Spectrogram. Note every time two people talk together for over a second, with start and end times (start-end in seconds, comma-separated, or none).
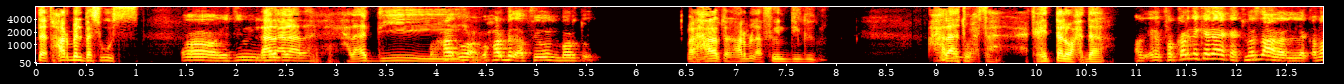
none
